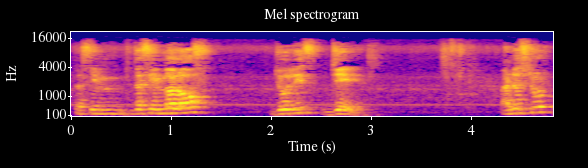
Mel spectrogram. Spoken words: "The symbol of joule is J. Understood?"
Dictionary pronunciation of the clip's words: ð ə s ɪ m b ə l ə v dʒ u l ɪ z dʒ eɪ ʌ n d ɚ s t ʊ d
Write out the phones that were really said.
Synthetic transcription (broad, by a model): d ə s ɪ m b ə l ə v dʒ u l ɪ s dʒ eɪ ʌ n d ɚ s t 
